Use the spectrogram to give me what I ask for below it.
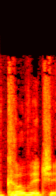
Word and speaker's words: Kovic: This is K-O-V-I-C with the last part having a C-H pronunciation like in chocolate. So Kovich is a Swiss social scientist and,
